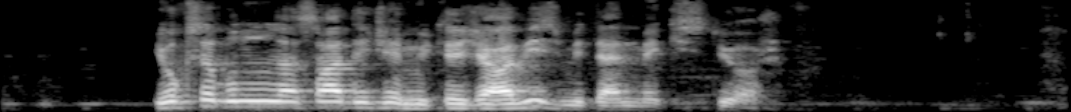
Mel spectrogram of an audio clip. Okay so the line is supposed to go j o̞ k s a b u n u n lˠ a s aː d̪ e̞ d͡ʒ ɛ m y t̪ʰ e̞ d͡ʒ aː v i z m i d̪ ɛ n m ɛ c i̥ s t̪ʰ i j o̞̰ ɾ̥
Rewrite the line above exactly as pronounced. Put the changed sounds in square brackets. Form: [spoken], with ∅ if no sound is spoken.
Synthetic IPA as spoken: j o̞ k s a b u n u n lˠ a s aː d̪ e̞ d͡ʒ ɛ m y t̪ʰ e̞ d͡ʒ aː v i z m i d̪ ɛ n m ɛ c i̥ s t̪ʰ i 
